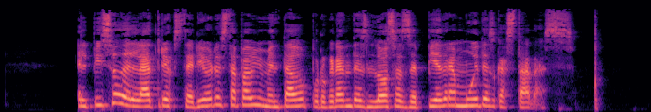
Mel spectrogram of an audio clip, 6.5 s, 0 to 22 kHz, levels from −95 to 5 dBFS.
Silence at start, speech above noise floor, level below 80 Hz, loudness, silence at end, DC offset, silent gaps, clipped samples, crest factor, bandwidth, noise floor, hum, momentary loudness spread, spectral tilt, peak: 0.8 s; 62 dB; -62 dBFS; -19 LUFS; 0.55 s; under 0.1%; none; under 0.1%; 18 dB; 16 kHz; -81 dBFS; none; 15 LU; -4.5 dB/octave; -2 dBFS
